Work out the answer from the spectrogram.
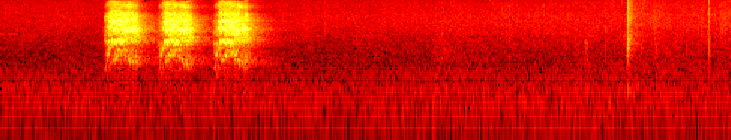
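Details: A single burst of three loud, harsh, rasping scold notes in quick succession from a California scrub jay perched on a backyard plum tree, followed by quiet with a faint click.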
